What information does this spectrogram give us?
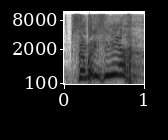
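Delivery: very high, loud sudden realization; light up: someone else is here; excited discovery. Acted. Castaway spotting writing in the sand, very high excited.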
